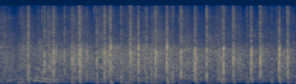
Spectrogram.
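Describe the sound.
An audience applauding: many hands clapping in a dense, steady patter of sharp claps, fairly loud throughout, with faint voices underneath.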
